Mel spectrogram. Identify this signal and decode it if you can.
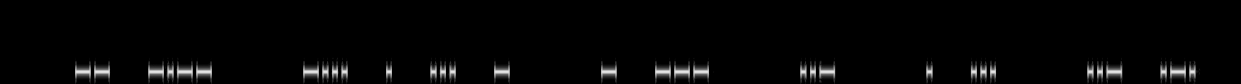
Morse code, heard as a keyed tone, about 25 wpm, spaced as for 15 wpm, 590 Hz. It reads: MY BEST TO U ES UR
